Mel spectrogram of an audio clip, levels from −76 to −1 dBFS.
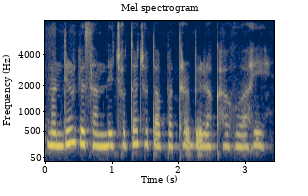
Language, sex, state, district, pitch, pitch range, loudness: Hindi, female, Arunachal Pradesh, Lower Dibang Valley, 230 Hz, 220-245 Hz, -18 LUFS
